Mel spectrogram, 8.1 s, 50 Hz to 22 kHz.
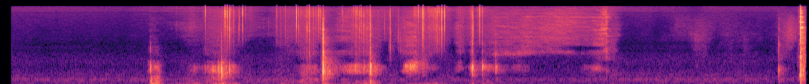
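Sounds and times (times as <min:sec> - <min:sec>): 
cake cutting: 0:01.9 - 0:06.2.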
